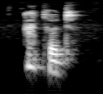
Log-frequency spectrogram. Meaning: Used in scholarly works to cite a reference at second hand
- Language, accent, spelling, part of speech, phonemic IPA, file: English, Southern England, apud, preposition, /ˈæpəd/, LL-Q1860 (eng)-apud.wav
